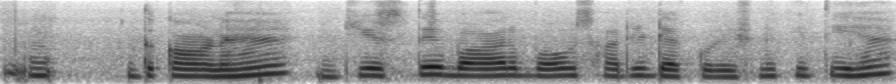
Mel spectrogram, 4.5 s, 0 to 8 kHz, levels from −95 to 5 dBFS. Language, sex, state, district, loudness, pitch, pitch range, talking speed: Punjabi, male, Punjab, Kapurthala, -16 LUFS, 210 Hz, 200-220 Hz, 145 wpm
